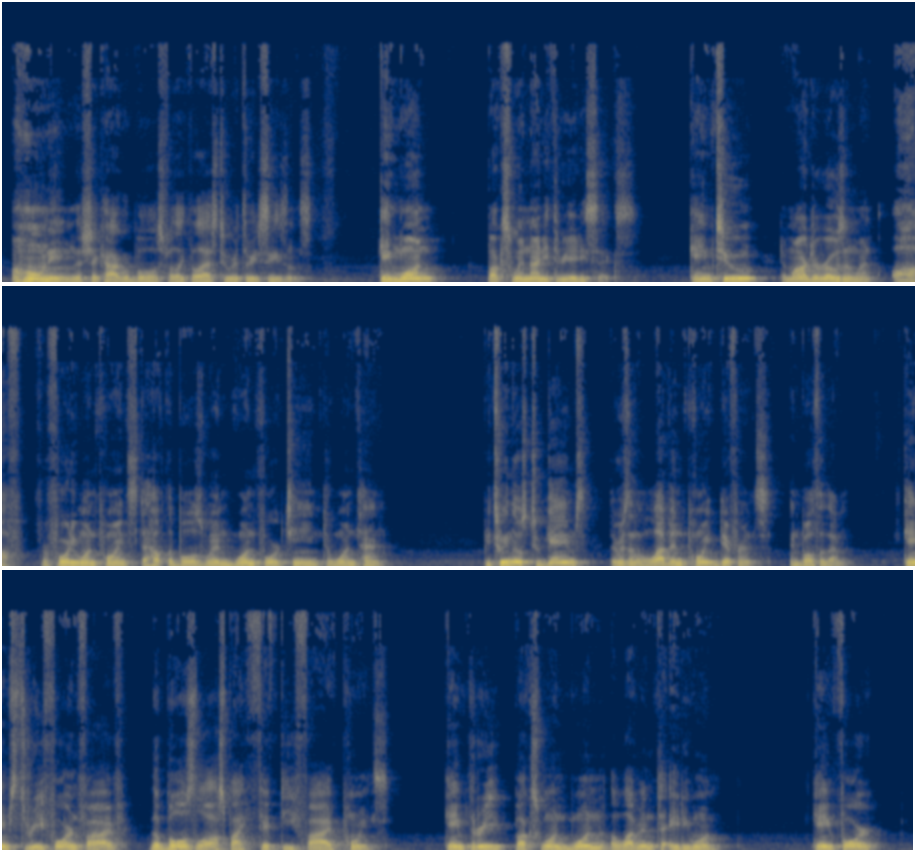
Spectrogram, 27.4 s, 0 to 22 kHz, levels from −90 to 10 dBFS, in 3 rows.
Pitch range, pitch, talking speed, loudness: 105-145 Hz, 120 Hz, 160 wpm, -19 LUFS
